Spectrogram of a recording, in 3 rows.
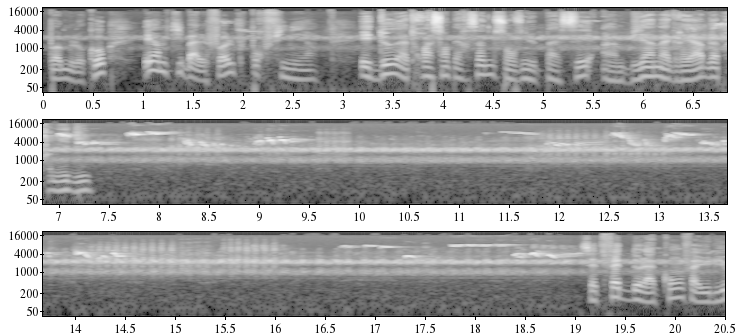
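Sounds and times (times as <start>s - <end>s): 
frogs croaking at a wetland of former fish ponds in spring: 0.0s - 20.4s
speech: 0.1s - 7.6s, 19.2s - 20.4s
high bird chirps: 6.4s - 9.9s, 11.3s - 19.2s.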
